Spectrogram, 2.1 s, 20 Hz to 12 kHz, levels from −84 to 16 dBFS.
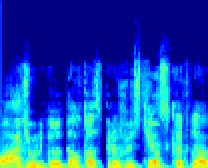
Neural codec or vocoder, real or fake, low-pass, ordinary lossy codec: codec, 44.1 kHz, 3.4 kbps, Pupu-Codec; fake; 10.8 kHz; AAC, 32 kbps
